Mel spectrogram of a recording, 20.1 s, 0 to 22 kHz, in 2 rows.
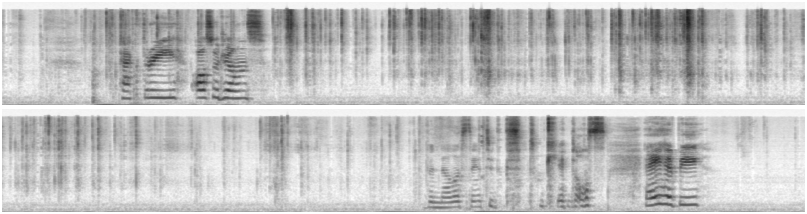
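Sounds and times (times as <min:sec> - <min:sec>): wrapper tearing and crinkling: 0:03.3 - 0:15.4.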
